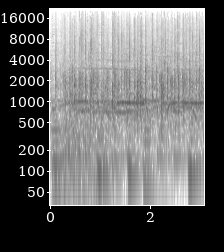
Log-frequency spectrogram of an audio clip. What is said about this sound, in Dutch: De heksen juichten en klapten heel hard in hun handen.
